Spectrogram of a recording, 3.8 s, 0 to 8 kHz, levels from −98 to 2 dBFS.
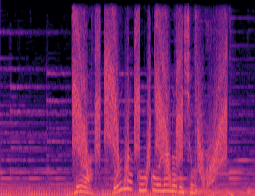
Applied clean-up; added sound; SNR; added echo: none; Scratching (performance technique); 1 dB; none.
